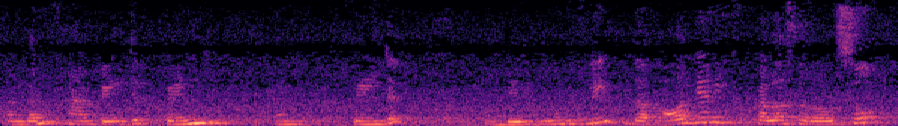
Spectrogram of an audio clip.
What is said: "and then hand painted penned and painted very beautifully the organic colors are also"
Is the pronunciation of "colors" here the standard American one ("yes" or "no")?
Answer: no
